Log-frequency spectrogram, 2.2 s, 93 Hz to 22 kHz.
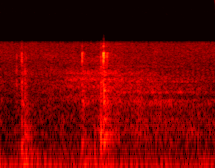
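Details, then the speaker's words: Mariner 2 hp outboard that is running poorly, turned slowly by hand: a few light, dry ticks from a worn, iffy crankshaft bearing; any play may damage the seal and cause leaks. "bearing's a bit iffy you can hear it"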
